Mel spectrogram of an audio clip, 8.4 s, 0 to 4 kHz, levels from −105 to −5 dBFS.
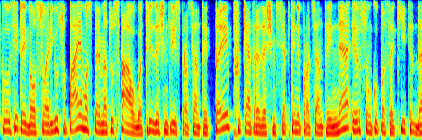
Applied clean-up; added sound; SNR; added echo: none; none; none; none.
